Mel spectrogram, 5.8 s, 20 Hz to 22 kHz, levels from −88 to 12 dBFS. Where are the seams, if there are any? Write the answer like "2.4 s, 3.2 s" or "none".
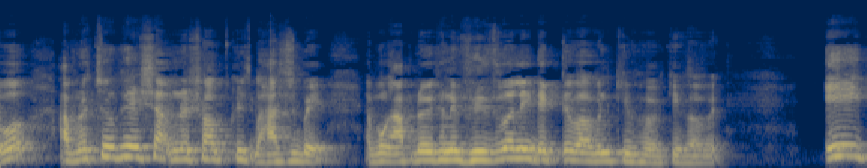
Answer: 1.7 s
